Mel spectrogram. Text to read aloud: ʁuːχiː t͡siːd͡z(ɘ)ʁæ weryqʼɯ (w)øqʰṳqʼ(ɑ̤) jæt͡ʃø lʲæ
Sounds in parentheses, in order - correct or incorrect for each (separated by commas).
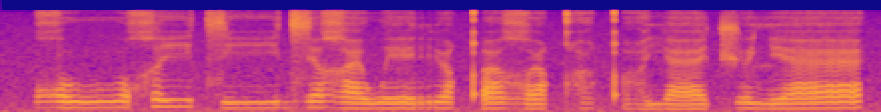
incorrect, incorrect, correct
